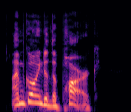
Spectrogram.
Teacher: I'm going to the park, emphasizing park to highlight that it's a special destination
